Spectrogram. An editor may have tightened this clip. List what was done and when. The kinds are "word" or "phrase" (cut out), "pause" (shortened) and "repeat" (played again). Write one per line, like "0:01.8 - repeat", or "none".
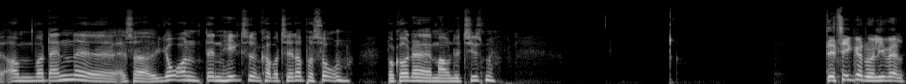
none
